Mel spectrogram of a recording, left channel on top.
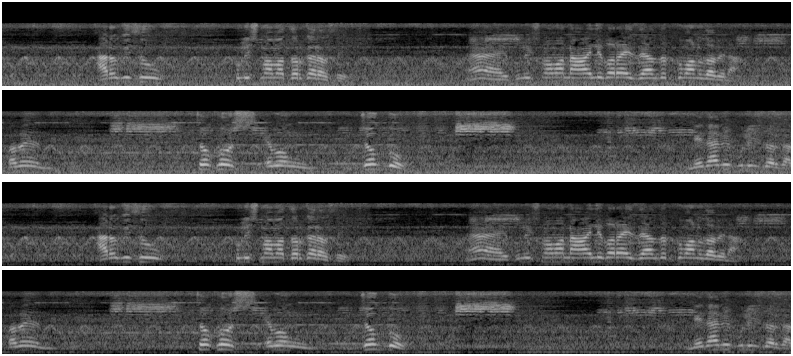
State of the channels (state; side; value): noise; left; rumble, 14 dB below the sound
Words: আরও কিছু পুলিশ মামার দরকার আছে। হ্যাঁ, এই পুলিশ মামা না হইলে পরে যানজট কমানো যাবে না। তবে চোখস এবং যোগ্য মেধাবী পুলিশ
